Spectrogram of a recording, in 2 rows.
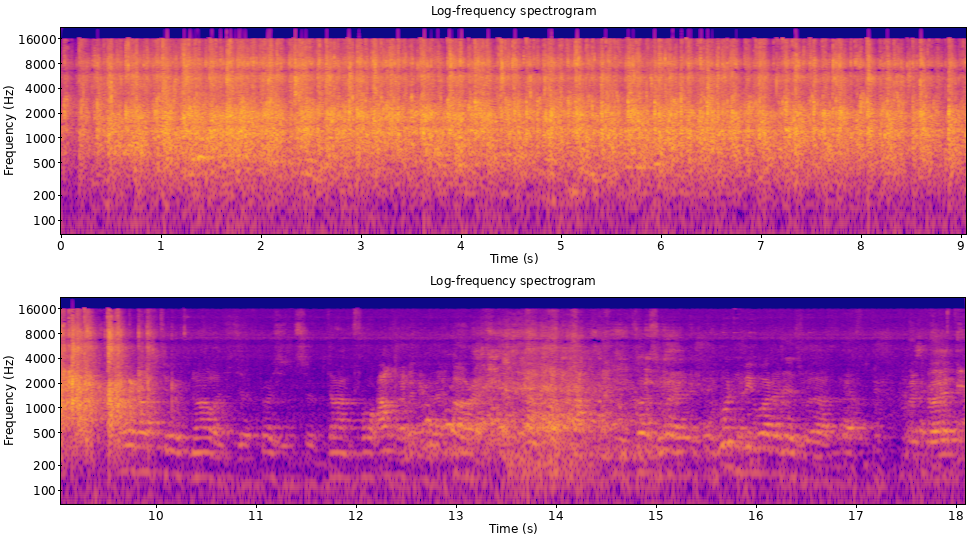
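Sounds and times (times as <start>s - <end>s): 
audience applause at a writers' gathering honoring a host: 0.0s - 10.0s
laughter: 4.2s - 6.4s, 12.6s - 16.0s, 17.5s - 18.0s
speech: 11.0s - 12.9s.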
